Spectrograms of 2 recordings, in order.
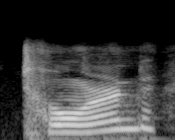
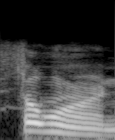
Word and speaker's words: thorn: okay so right here instead of torn It's Thorn make sure your tongue is between your teeth thorn thorn okay very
